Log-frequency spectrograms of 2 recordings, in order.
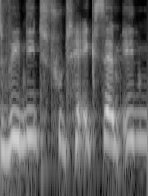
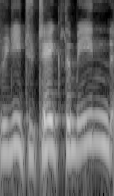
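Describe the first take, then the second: First: It is said with a put-on German accent. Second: It is said in the speaker's ordinary accent.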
